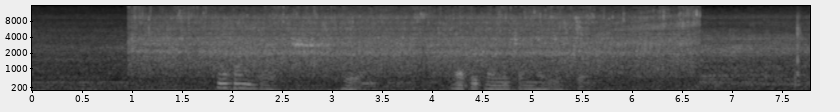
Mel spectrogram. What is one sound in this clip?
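Hot oil sizzles and bubbles as food deep-fries in a pan.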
